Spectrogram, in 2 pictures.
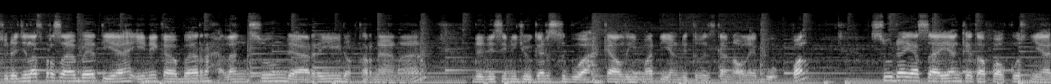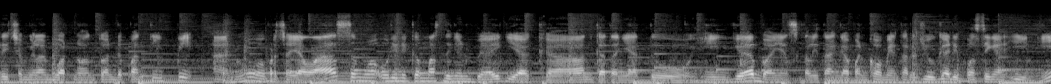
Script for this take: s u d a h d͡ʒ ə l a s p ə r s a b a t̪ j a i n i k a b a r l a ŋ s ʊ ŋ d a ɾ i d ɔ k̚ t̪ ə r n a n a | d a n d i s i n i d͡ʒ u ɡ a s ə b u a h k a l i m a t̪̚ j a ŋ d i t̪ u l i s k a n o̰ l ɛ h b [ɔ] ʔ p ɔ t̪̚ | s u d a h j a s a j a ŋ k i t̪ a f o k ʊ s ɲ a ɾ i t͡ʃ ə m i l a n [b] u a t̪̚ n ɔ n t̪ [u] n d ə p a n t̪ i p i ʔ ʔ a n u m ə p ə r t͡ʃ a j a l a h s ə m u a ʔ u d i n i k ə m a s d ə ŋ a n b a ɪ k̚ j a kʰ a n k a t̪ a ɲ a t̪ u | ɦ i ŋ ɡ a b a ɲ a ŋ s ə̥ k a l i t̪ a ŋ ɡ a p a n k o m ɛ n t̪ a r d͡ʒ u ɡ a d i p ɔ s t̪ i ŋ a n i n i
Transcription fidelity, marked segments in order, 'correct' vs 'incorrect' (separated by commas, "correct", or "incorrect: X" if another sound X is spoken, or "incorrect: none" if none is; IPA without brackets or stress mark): incorrect: u, correct, incorrect: ɔ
